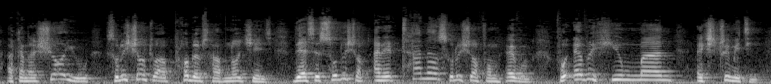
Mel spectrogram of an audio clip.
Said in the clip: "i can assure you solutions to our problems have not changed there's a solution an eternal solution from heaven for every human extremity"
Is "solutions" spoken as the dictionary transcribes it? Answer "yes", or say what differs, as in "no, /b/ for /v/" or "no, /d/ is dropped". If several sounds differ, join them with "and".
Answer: no, /z/ is dropped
